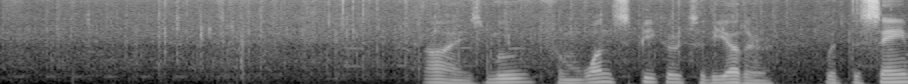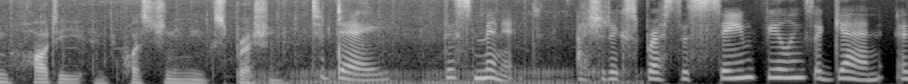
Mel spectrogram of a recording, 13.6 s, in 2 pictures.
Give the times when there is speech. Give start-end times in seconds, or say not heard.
3.1-13.5.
